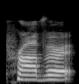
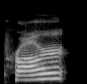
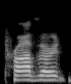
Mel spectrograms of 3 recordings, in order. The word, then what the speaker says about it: Prawer: We've been thinking the whole time it was Ruth Prawer Jhabvala, but because she was from Germany and they pronounce the W as a V, I believe it's Ruth Praver Jhabvala.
